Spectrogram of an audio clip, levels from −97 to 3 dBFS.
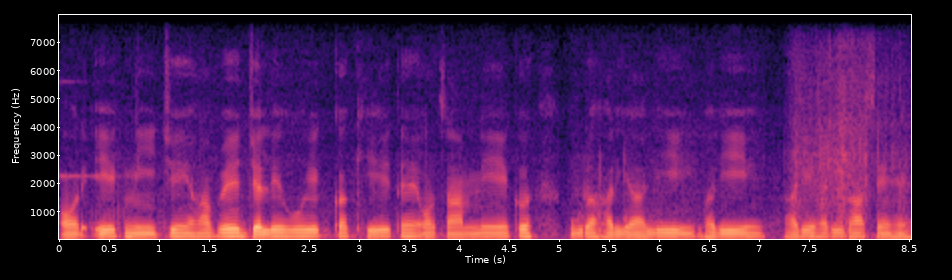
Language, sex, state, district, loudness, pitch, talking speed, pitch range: Hindi, male, Uttar Pradesh, Muzaffarnagar, -20 LUFS, 115 Hz, 135 wpm, 110-120 Hz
